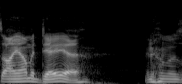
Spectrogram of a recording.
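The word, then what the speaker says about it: Iomedae: was pronouncing it because i would always pronounce it i yamaday and my buddy was like nah man it's ayamadeya and i was like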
